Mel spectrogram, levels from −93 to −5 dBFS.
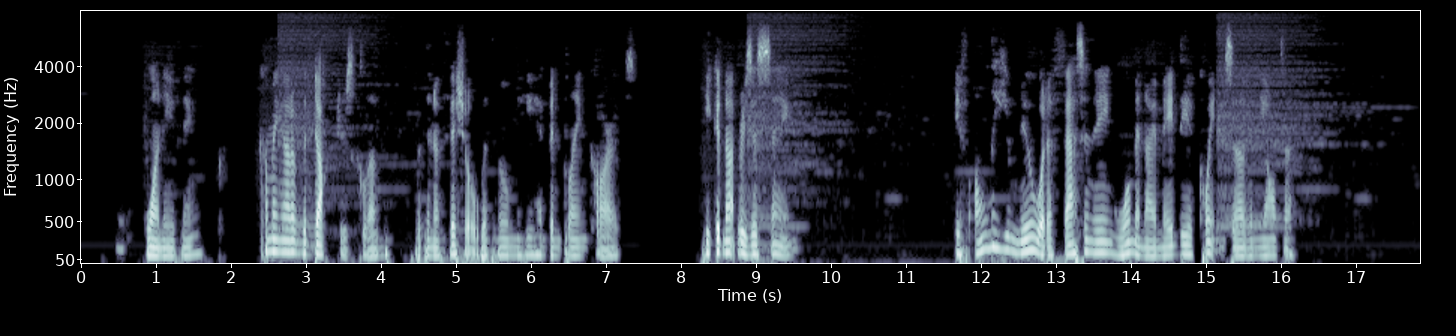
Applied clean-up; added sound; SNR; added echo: classical method Wiener filter.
